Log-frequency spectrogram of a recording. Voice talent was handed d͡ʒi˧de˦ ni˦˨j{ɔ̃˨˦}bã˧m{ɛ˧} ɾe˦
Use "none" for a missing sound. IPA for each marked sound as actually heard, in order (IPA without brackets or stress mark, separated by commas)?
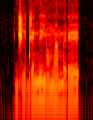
ɔ̃˨˦, e˧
